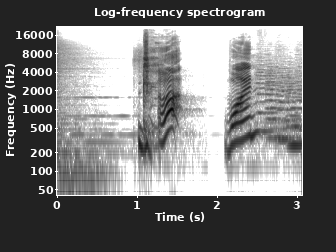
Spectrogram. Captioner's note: Kathryn laughs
